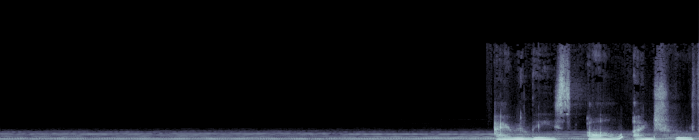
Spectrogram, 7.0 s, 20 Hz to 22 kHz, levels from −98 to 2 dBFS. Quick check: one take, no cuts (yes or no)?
yes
